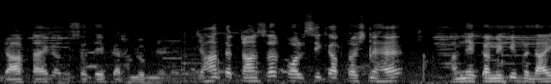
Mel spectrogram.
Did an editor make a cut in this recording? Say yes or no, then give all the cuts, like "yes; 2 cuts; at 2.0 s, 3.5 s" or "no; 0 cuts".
yes; 1 cut; at 1.8 s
